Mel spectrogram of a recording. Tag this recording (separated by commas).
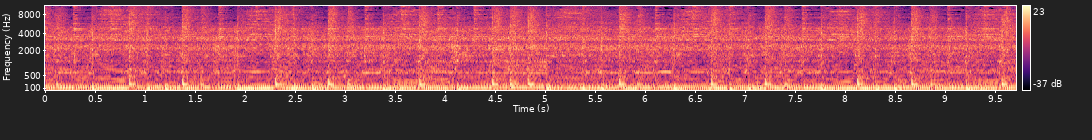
Music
